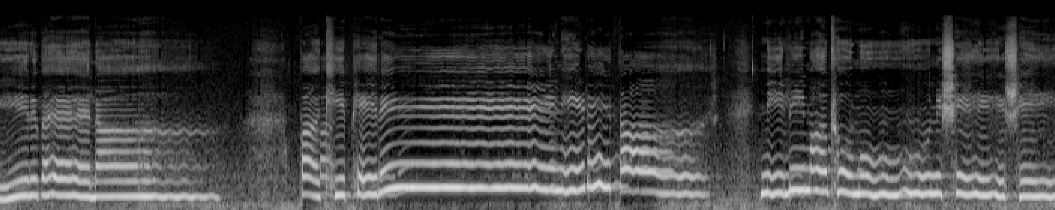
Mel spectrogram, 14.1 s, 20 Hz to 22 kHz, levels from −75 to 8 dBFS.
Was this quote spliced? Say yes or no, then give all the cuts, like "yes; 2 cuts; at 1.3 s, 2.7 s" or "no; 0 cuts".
no; 0 cuts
